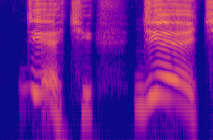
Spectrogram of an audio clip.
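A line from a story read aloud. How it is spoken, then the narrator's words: Female exclamation. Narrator (Russian): воскликнула она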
